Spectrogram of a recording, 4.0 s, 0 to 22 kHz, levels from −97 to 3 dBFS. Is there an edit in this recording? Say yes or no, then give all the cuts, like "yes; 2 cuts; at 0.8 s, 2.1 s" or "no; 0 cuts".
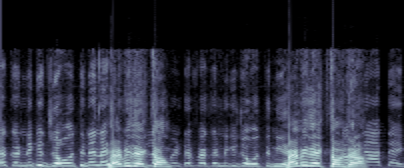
no; 0 cuts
